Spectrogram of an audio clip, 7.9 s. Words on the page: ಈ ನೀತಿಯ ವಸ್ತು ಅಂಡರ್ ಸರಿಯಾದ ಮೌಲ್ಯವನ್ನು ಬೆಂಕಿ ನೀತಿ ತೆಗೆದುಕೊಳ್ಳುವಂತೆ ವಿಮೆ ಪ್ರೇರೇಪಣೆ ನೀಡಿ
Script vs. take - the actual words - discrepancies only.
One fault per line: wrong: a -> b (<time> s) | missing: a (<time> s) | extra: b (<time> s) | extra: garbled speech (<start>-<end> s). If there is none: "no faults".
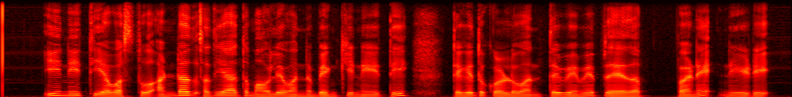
no faults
